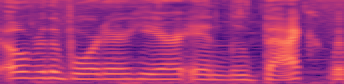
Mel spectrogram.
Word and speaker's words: Lubec: So, we left our campground in Campobello Island, popped over the border here in Lubec, which is how it's pronounced. We know that now. Lubec.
